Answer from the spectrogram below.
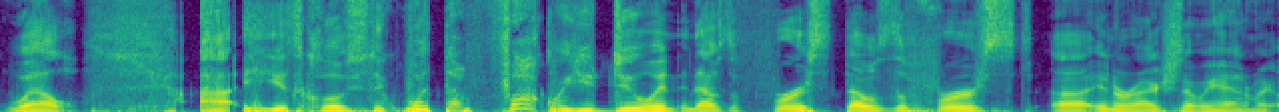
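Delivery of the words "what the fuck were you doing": high, loud outraged demand; angry confrontation. Retold or imitated. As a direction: imitate an irate golfer confronting someone. Retold angry golfer confronting the teller.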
